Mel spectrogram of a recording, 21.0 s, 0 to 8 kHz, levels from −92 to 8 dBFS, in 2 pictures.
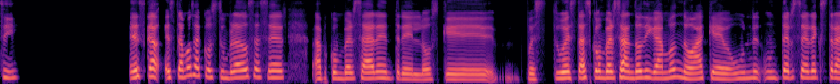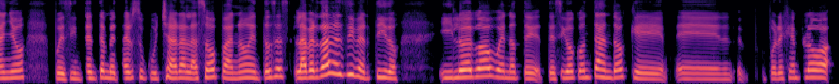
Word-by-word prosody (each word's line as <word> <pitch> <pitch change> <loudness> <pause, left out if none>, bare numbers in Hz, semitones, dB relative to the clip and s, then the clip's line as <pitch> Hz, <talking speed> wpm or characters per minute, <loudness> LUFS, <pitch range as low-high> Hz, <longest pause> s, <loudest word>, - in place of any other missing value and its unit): Sí. 245 -1 -5 1.4
Esa 275 +3 +3
estamos 265 +6 +1
acostumbrados 255 -3 0
a 275 - +1
hacer 245 -1 0 0.3
a 210 - -2
conversar 215 +1 0
entre 215 -4 -2
los 180 +1 -4
que 180 -1 -3 0.4
pues, 190 -2 -5
tú 220 +1 +4
estás 230 +1 +3
conversando, 235 0 +4
digamos, 240 +1 +1
no 215 -7 +1
a 205 +2 +1
que 210 -3 -1
un 215 +4 -3
un 230 0 -6
tercer 240 +1 0
extraño, 240 0 -1 0.3
pues, 200 -1 0
intente 210 +4 -1
meter 220 0 -2
su 245 -1 -7
cuchara 220 +2 0
a - - -1
la 210 -2 0
sopa, 255 -3 +1
¿no? 225 +4 -2
Entonces, 240 +5 0
la 230 0 +5
verdad 315 +10 +5
es 365 -2 +1
divertido. 250 -8 +1 0.5
Y 230 +1 -4
luego, 265 +4 +5
bueno, 240 -5 -1
te 210 -2 -4
te 205 -1 -5
sigo 230 +2 0
contando 250 +1 0
que, 200 -5 -3
eh, 190 -1 -7 0.5
por 205 0 -4
ejemplo 240 +2 0
230 Hz, 135 wpm, -23 LUFS, 210-250 Hz, 1.4 s, la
